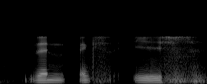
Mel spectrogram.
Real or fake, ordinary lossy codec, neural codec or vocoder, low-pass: fake; none; codec, 16 kHz, 0.8 kbps, ZipCodec; 3.6 kHz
